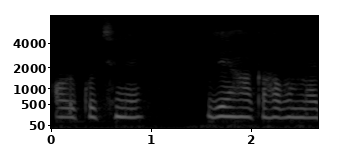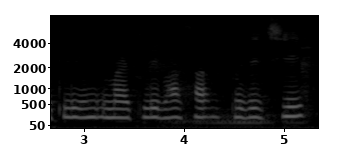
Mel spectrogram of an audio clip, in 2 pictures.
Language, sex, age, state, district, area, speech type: Maithili, female, 30-45, Bihar, Madhubani, rural, spontaneous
